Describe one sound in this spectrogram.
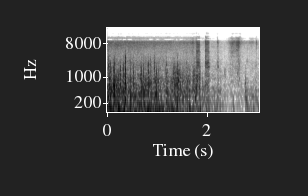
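Wind rushes past over choppy water.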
